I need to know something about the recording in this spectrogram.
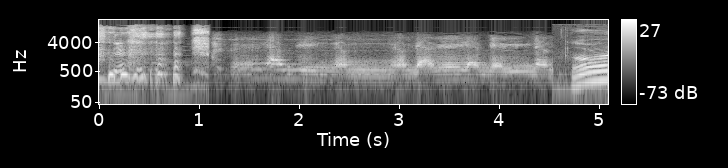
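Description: A cat meows in a long, drawn-out, wavering series of cries, fairly loud, with sharp louder yowls at the start and a rising meow at the end.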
